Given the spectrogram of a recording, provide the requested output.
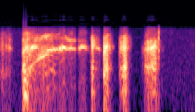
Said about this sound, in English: Oh shit, the parrot squawked. That's awesome. The parrot's star of the show, straight up.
